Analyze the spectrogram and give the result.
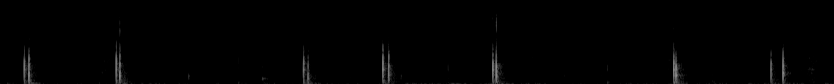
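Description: Fingertips press and pop the hollow bubbles of an octagonal blue silicone pop-it fidget toy lying flat on a glittery surface. Eight short, sharp, quiet pops ring out at irregular intervals, the last two in quick succession, each dying away almost instantly. Faint soft ticks fill the gaps between them.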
